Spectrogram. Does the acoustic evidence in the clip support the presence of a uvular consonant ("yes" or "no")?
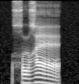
yes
